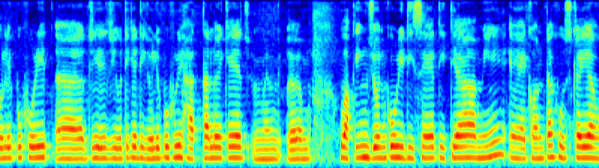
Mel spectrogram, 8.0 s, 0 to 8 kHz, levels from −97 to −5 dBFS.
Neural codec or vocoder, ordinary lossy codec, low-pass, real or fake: codec, 16 kHz, 16 kbps, FunCodec, trained on LibriTTS, 50 frames a second; none; none; fake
